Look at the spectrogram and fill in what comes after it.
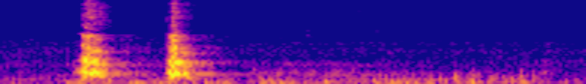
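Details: Scared Labrador retriever puppy barking at no one inside a house: two loud, sharp barks about half a second apart, then low indoor background noise.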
